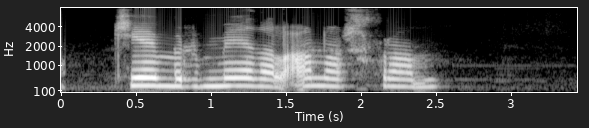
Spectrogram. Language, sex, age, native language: Icelandic, male, 9, Icelandic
